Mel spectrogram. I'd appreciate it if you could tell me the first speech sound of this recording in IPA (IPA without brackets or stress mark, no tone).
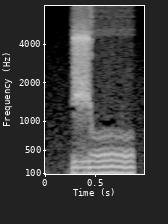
ʒ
